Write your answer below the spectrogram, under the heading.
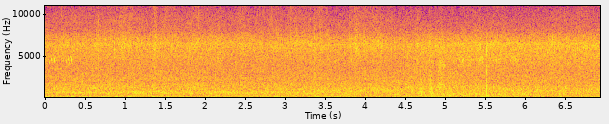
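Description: A steady, even hiss, with a faint tick about five and a half seconds in.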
